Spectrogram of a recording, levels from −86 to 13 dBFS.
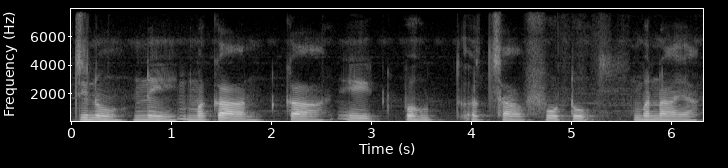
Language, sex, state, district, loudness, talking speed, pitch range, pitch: Hindi, male, Bihar, Begusarai, -22 LUFS, 75 wpm, 140-155 Hz, 150 Hz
